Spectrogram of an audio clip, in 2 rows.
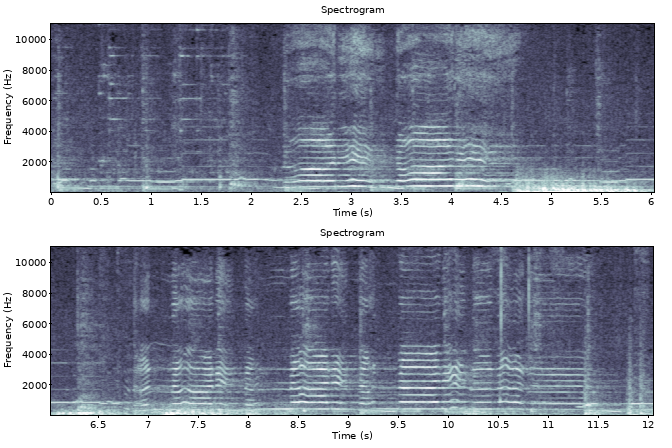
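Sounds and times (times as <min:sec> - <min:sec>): rain: 0:00.0 - 0:12.0
thunder rumble: 0:04.6 - 0:11.1.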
